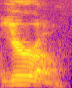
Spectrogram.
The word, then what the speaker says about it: gyro: But I guess it's spelled with a G and it's pronounced with an E.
